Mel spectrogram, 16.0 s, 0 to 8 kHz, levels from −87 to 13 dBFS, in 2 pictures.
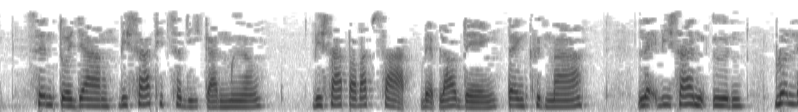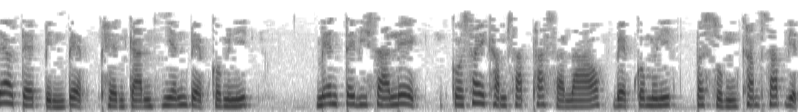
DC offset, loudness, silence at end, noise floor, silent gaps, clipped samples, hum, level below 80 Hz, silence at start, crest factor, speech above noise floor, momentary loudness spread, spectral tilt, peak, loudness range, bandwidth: under 0.1%; -16 LUFS; 0 s; -51 dBFS; none; under 0.1%; none; -58 dBFS; 0.3 s; 14 dB; 36 dB; 6 LU; -11 dB/octave; -2 dBFS; 2 LU; 5.8 kHz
